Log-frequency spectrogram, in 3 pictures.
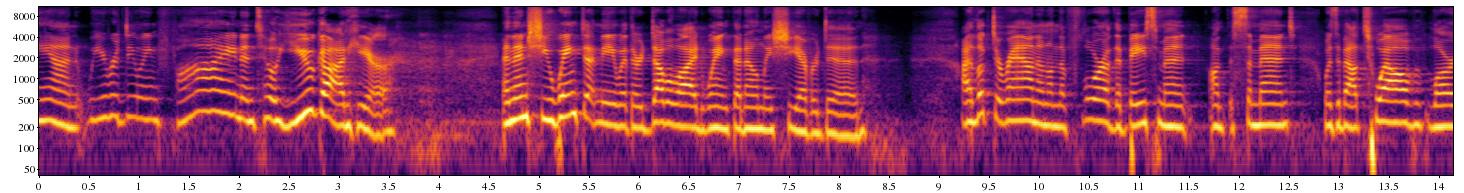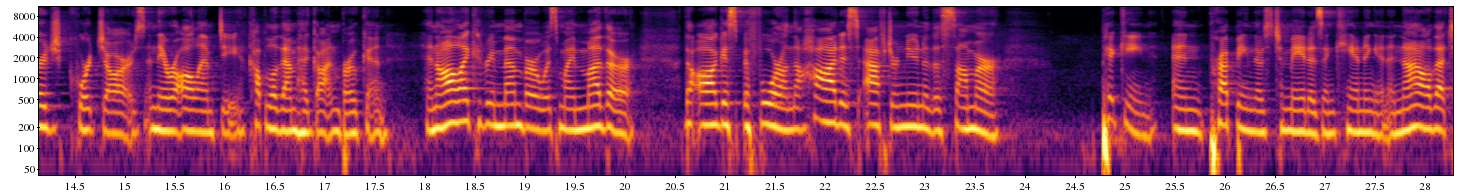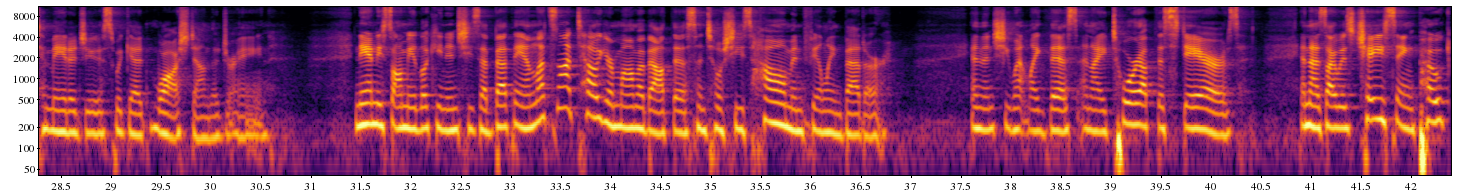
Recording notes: Where we feature select stories from our monthly open mic storytelling events in York, Pennsylvania. Ten storytellers shared their stories with our audience at Archetype Pizza in downtown York.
